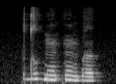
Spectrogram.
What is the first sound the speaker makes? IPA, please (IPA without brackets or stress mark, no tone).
d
